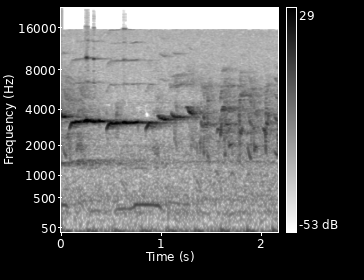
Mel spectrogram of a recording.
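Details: Amazonian grosbeak singing: a long thin whistled phrase gliding slightly downward, followed by softer jumbled twittering notes.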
